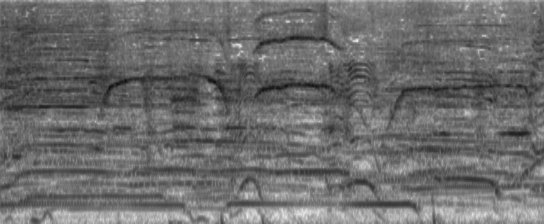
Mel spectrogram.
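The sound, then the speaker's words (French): A loud crowd boos and whistles continuously to welcome Fabrice Eboué, with long sliding whistles rising and falling over low, drawn-out hoots and jeering shouts, sustained without a pause for several seconds. “Bon, mesdames, messieurs, je vous demande d'accueillir sous les sifflets, les ouh, une personne que je peux pas saquer, hein, qu'on peut pas saquer.”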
